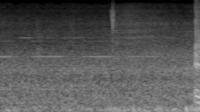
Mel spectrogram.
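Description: Steady street traffic noise from vehicles on the road.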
